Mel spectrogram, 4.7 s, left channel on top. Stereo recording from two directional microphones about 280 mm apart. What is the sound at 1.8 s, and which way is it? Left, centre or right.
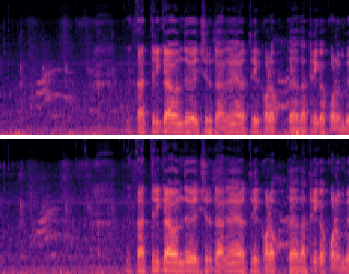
Speech, centre.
